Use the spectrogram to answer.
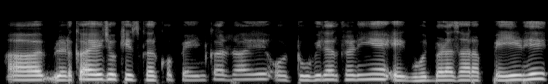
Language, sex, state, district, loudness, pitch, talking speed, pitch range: Hindi, female, Madhya Pradesh, Bhopal, -17 LUFS, 205 Hz, 250 wpm, 195-225 Hz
